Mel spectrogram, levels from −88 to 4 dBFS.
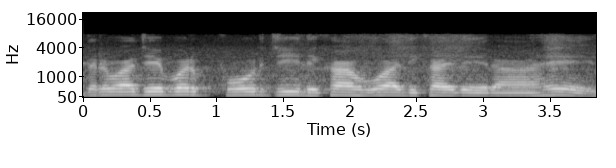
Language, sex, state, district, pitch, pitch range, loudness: Hindi, male, Gujarat, Gandhinagar, 140 Hz, 130-150 Hz, -17 LUFS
